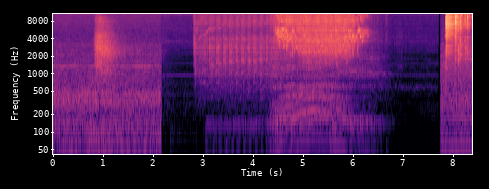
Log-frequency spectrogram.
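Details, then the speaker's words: Heavily boosted, rebuilt Nissan X-Trail engine after a 30 PSI, 537 hp dyno run with water from the overflow: turns over in rough bursts with pauses, barely catching. Radiator pressure test confirmed water entering cylinder 2 from a lifted head. "We pressure tested the radiator. Sure enough, water's going into cylinder 2."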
